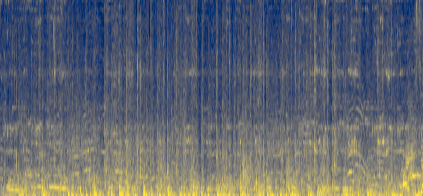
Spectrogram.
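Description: Festival music with a steady beat, heard over a crowd's voices and shouts.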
